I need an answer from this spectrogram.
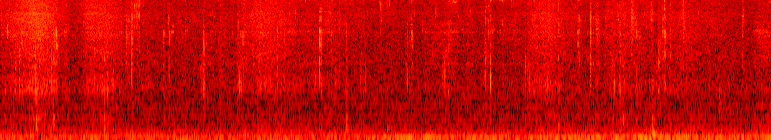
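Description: A person chewing and biting a burger up close, with small wet mouth clicks scattered throughout, over a low steady rumble.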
